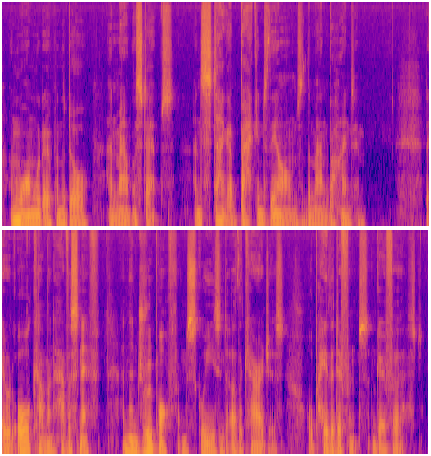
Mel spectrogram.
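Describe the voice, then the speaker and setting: Lively intonation over a calm, soothing, somewhat breathy tone, in a very clean recording with a silent background. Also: man, fairly low pitch for a man, moderate pace. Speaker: doctor, lecturer. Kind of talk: audiobook reading. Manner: calm, soothing bedtime reading.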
